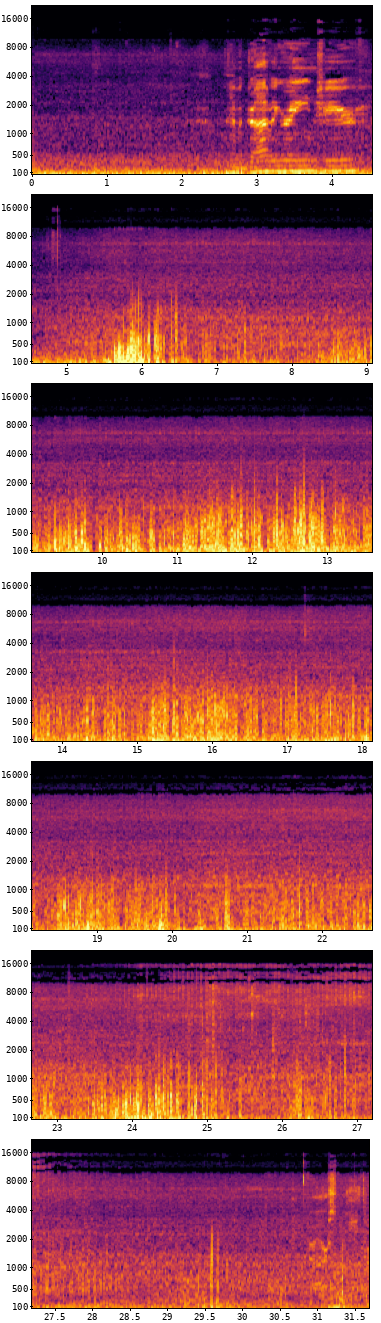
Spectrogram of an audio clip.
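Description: Car driving slowly, heard from inside: a low steady engine and road hum, a loud thump about six seconds in, then an uneven rushing of wind and tyre noise for the rest.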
